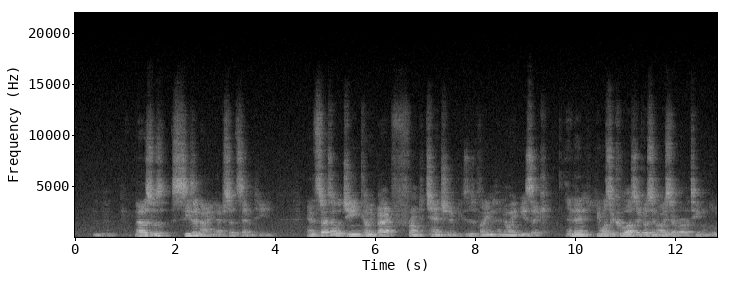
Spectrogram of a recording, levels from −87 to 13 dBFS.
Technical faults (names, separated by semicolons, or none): none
